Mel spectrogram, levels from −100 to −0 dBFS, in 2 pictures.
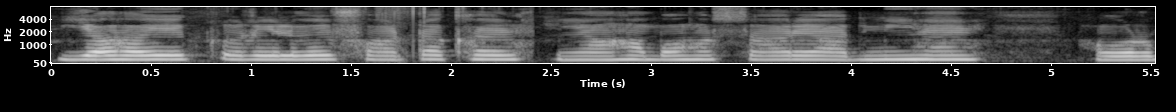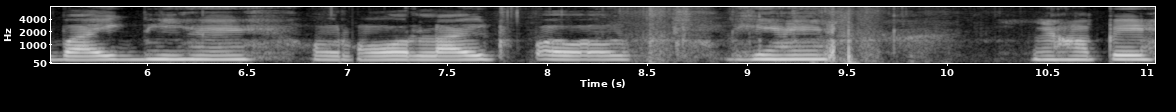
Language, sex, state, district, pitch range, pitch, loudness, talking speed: Hindi, male, Chhattisgarh, Korba, 200-220 Hz, 210 Hz, -24 LUFS, 120 wpm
